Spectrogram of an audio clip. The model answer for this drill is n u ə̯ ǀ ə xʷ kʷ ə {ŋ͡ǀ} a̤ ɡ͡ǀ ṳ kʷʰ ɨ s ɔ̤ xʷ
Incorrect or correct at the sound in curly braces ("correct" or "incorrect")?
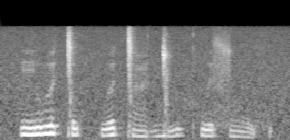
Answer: incorrect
